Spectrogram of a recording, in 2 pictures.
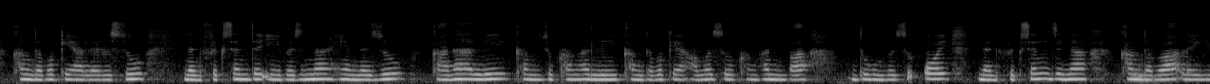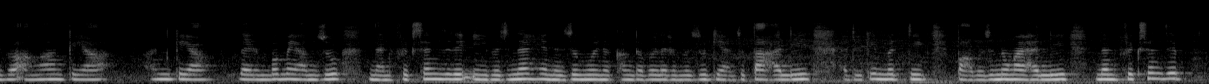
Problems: background sounds at intervals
